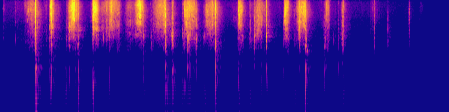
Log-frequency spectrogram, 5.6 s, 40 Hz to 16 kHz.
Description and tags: Shuffling cards 02
Sound of shuffling cards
